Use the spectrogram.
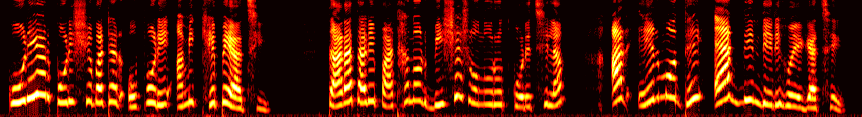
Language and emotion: Bengali, angry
